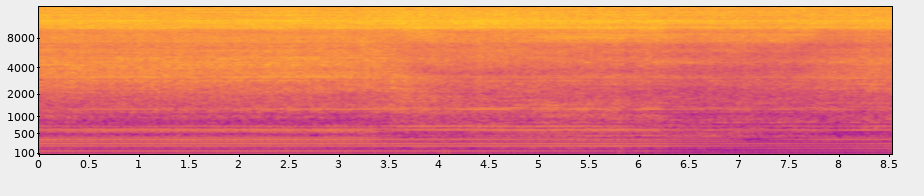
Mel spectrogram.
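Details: Newly installed Quincy 5hp two-stage air compressor, recorded right next to it: loud, steady motor drone with an even pumping beat a bit under three per second, smooth throughout; running normally.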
